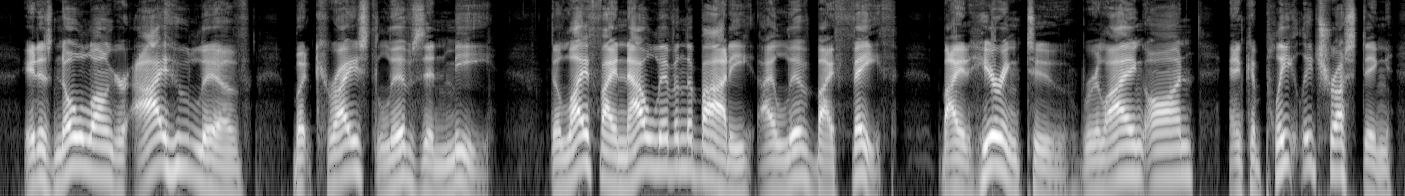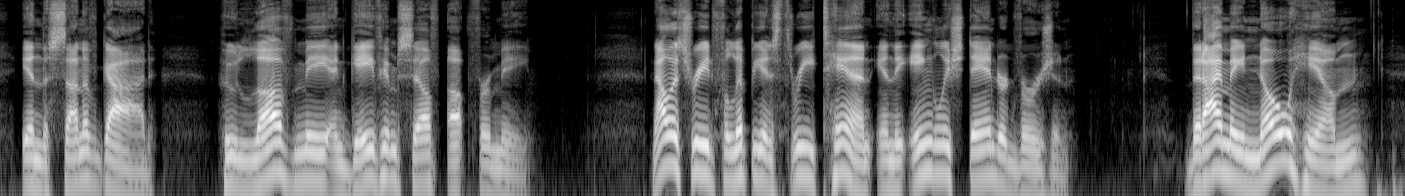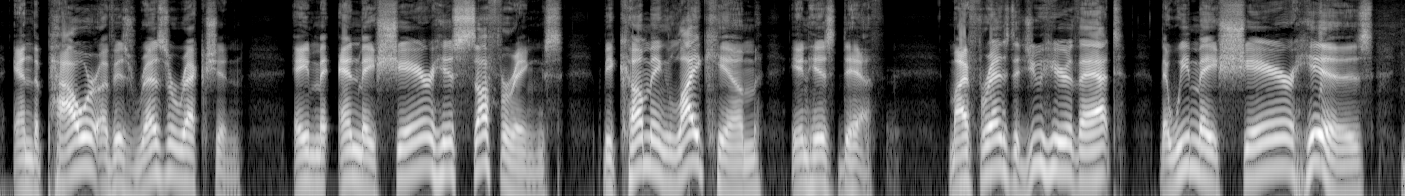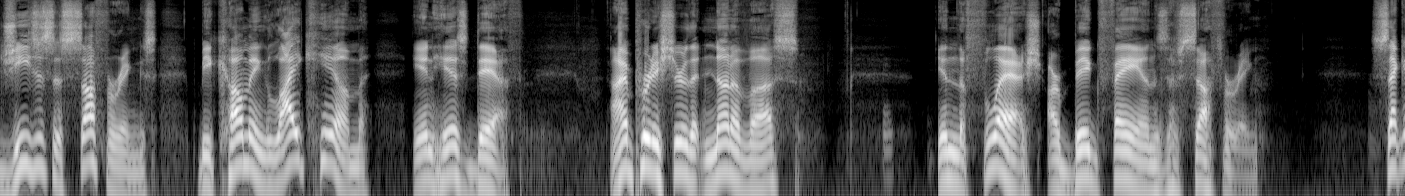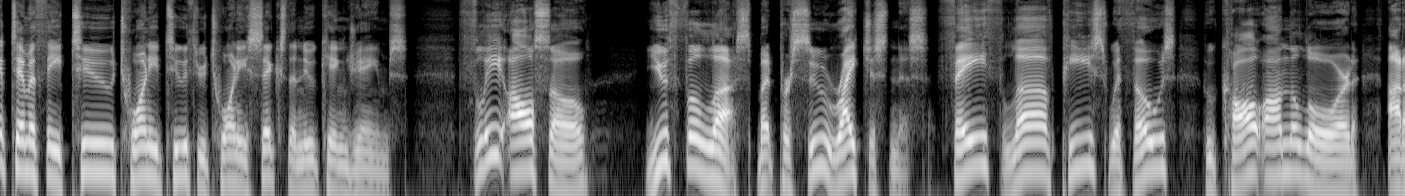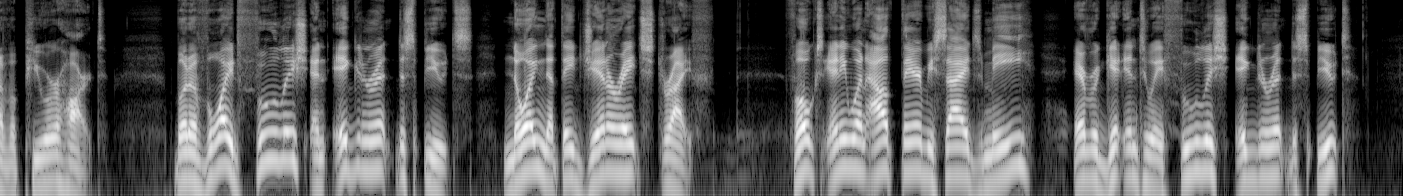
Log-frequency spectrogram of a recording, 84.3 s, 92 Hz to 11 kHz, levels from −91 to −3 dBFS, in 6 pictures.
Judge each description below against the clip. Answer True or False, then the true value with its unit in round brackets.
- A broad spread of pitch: True (7.9 semitones)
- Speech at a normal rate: False (120 wpm)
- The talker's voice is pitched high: False (135 Hz)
